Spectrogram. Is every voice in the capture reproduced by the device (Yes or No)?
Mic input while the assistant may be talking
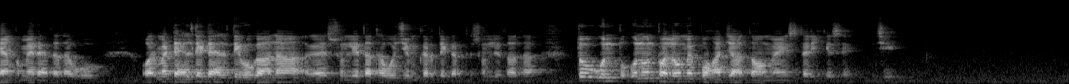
Yes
